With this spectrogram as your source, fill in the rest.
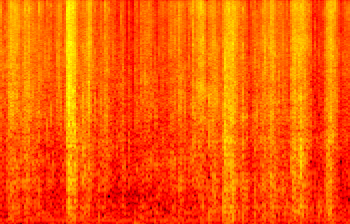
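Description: Silver and olive-green camping duct tape crinkles and rips as it is handled and pulled from the roll, with several sharp tearing bursts over rustling.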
